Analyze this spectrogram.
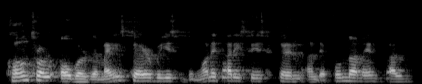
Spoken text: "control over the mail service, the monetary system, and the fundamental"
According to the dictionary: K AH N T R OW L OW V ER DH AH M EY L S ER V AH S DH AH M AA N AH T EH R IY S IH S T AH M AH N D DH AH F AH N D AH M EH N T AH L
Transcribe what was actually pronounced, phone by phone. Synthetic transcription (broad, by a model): K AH N T R OW L OW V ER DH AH M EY N S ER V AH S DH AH M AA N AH T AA R IY S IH S T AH M AH N D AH F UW N D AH M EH N T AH L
